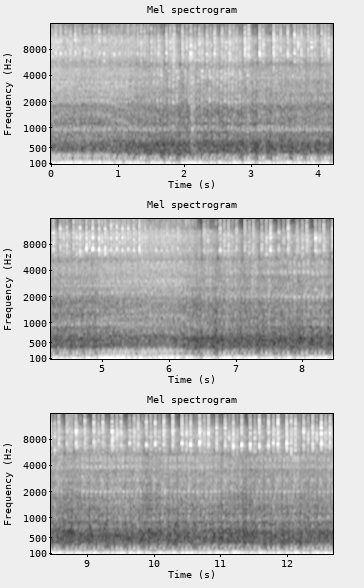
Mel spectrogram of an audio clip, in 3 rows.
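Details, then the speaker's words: 1966 Triumph T120R Bonneville, restored 2012, first start after sitting since 2020 on old gas: after a few tickles and kicks the twin fires and settles into a lumpy but steady, even loping idle with light clatter; normal idle. "a couple more tickles that's my wife making noise in the background fired again go some more tickle some more old gas"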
